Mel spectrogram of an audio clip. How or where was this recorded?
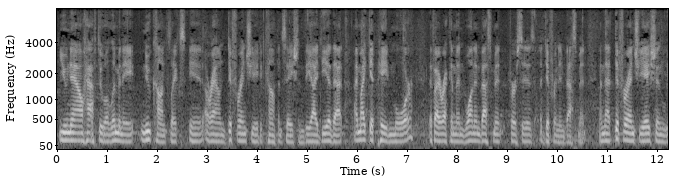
busy venue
